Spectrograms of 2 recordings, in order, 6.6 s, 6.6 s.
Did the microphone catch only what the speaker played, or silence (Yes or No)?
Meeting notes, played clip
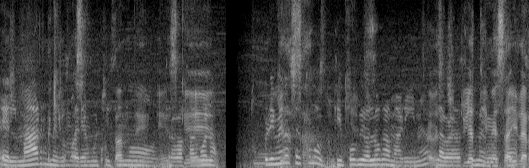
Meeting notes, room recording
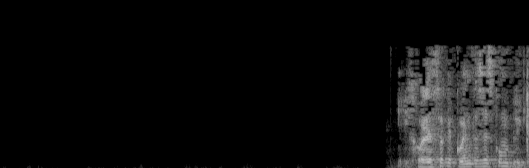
No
